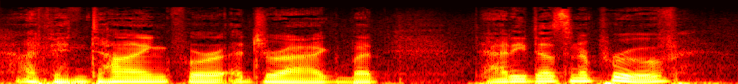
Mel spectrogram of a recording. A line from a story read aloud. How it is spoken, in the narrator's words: she said, with a giggle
